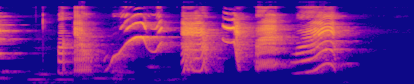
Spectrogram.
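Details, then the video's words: Indian ringneck parakeet kept indoors, known to say mummy and papa: a rapid string of harsh, voice-like syllables with swooping harmonics, ending abruptly. "Talking Parrot Mummy Papa"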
